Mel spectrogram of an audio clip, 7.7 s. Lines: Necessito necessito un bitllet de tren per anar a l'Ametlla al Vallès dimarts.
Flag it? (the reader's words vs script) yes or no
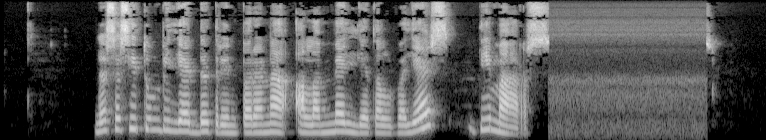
yes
